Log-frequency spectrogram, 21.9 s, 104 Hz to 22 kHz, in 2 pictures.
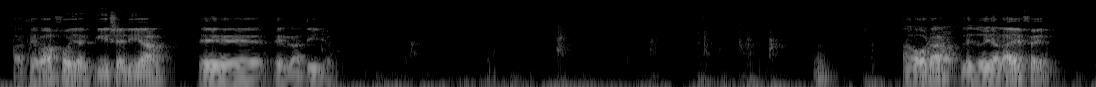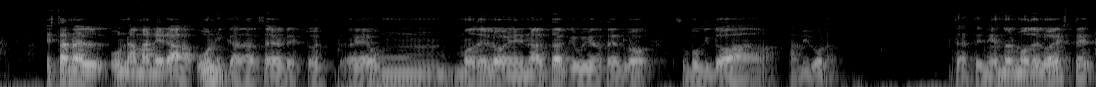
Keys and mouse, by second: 2.9 shift+right click, 3.5 right click, 3.9-5.0 ctrl+middle drag, 4.5 g, 5.3 ctrl+click, 6.2 shift+right click, 7.0 f, 7.3 ctrl+shift+middle click, 8.2 right click, 8.6 l, 9.2-21.9 shift+middle drag, 10.0 f.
